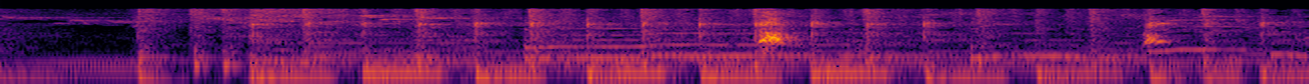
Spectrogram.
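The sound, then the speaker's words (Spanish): Upbeat theme music of a pets segment on Cope Vigo radio, with a steady bass rhythm, punctuated by a dog's short barks and yips mixed loudly into the tune. “sonando ya nuestra sintonía favorita. Nuestras mascotas, pajaritos, gatitos, perros.”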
